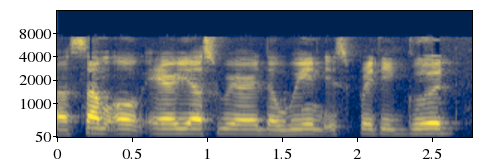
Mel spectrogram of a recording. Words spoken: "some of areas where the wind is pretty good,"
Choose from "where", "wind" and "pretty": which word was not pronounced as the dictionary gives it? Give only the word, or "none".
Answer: none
